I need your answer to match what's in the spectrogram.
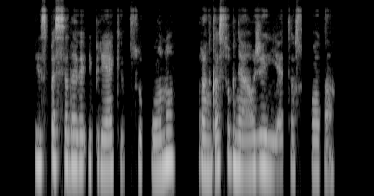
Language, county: Lithuanian, Panevėžys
